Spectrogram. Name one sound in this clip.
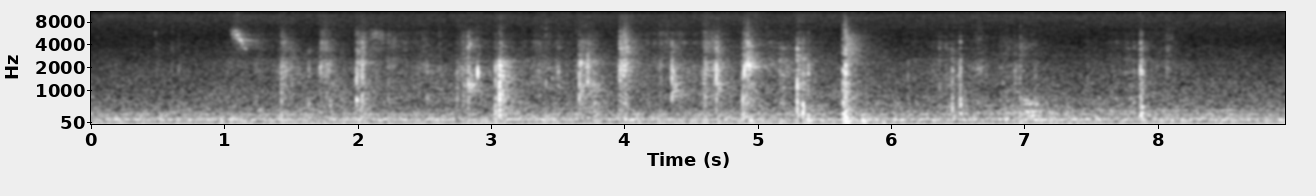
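Playing cards are shuffled by hand with soft riffling and tapping.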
